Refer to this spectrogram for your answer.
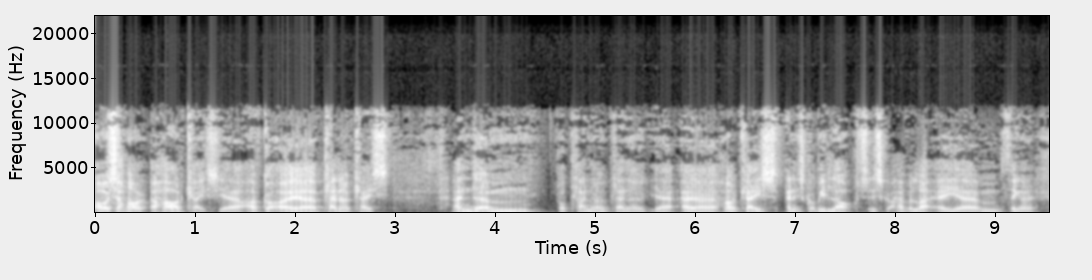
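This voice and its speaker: With an English accent, a man speaks at a very deep, low pitch, a moderate pace and fairly even intonation. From England. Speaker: airgun shooter. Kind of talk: casual chat.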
